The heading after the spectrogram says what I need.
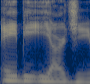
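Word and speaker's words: Åberg: So Ludwig Aberg, it's spelled A-B-E-R-G, but it's there's a little Oborg. line over the A, though, right?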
